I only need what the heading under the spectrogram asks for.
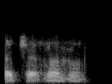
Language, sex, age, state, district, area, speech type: Sindhi, male, 60+, Delhi, South Delhi, urban, conversation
